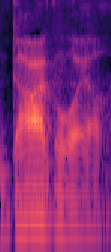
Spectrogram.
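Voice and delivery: normal talking voice

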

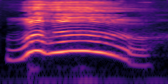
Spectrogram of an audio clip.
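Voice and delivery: high loud cheering woohoo; excited whoop. Real, not acted. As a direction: let out a joyful whoop. Cheer after Christmas greeting.

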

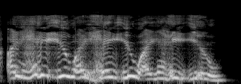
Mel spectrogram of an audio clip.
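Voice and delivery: high and loud, easing off on the last one; furious repeated cry. Acted. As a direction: scream it over and over until it runs out. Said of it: "I cry".

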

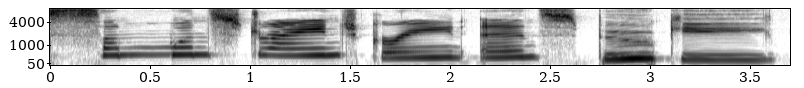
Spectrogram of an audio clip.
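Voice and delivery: spooky storyteller reveal; spooky suspense. A narrator's reading. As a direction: stretch each word eerily. Narrator builds spooky suspense.

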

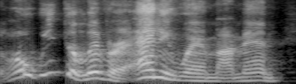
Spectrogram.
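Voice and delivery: high, breezy salesman voice; cocky salesman impression; mock clueless salesman. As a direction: toss it off like a careless clerk. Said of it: "He's like".

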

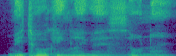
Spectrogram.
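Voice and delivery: slow, soft and low; low late-night tone. Shown as a demonstration. Podcaster late at night, slow and soft for listeners. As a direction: drag it out quietly, sleepily. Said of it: "I'm having to talk in a low tone".

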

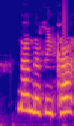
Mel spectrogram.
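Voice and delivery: high, firm woman's voice; a wife set on catching her husband; high-voiced wife, resolute and grim; determined young wife. A narrator's reading. Two wives hunt husbands.

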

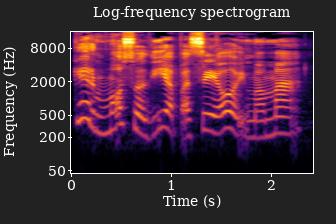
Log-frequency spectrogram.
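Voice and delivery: put-on happy little girl. A narrator's reading. Happy child to mother.

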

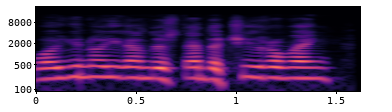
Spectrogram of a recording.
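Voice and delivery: mock Dominican barber's accent; heavy Dominican accent. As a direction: imitate a Dominican barber talking fast. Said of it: "he's very heavy Dominican accent".

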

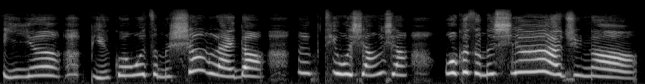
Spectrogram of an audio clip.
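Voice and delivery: high, whiny fretting plea; high-pitched worried complaint; fretful young elephant. Acted. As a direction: fret aloud, stretching the ending. Stuck Wilbur pleads from the tree.

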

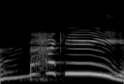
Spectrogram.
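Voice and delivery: high, drawn-out mock cry of a little girl; child calling out. Little sister running down the hallway, imitated high call. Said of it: "And you hear".

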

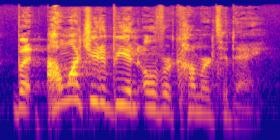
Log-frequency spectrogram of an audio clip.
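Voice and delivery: loud, emphatic preacher's charge; rousing exhortation. Real, not acted. Preacher urging congregation to be overcomers, rousing exhortation. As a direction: press it on the congregation.

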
